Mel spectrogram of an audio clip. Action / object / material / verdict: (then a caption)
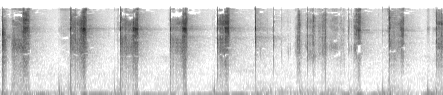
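scrape / small clam shells / shell / none. Small, hard, hollow clam shells held in both hands are rubbed and scraped against each other and scratched with the nails. The result is a run of short, bright, rasping strokes, almost entirely high-pitched hiss with a thin, whistling edge and no ring after each stroke.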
